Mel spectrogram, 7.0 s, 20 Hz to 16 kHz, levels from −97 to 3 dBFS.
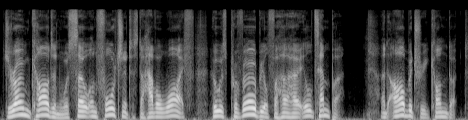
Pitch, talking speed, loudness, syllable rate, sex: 140 Hz, 170 wpm, -18 LUFS, 5.6 syllables/s, male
